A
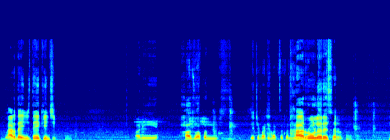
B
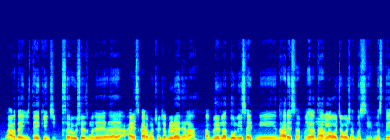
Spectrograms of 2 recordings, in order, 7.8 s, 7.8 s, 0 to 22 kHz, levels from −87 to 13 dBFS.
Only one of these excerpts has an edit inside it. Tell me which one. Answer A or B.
B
